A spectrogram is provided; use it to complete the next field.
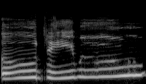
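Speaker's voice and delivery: very high pitch, stretched out. Retelling a call of a catch in a Tony Romo voice. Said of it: "I had my Tony Romo voice going".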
